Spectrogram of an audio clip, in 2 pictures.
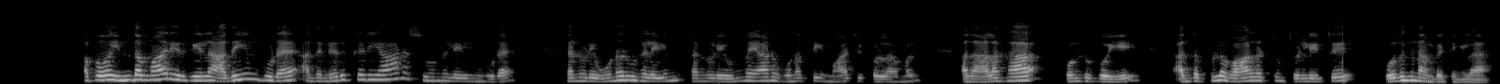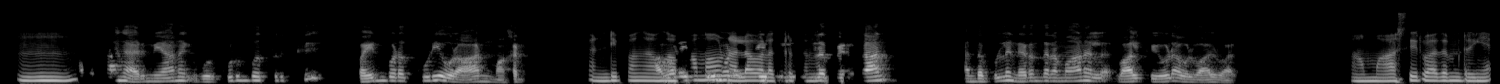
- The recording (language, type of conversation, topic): Tamil, podcast, நீங்கள் ஒரு நிகழ்ச்சிக்குப் போகாமல் விட்டபோது, அதனால் உங்களுக்கு ஏதாவது நல்லது நடந்ததா?
- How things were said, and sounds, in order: none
